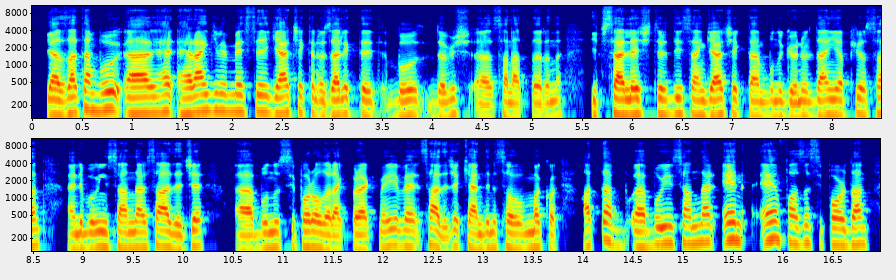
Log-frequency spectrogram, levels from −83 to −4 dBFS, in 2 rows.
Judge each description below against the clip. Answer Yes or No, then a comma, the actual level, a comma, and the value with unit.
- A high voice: No, low, 130 Hz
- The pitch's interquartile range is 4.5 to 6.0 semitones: No, average, 2.9 semitones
